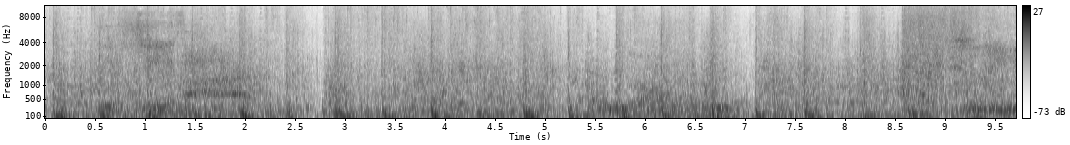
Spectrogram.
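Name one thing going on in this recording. A chainsaw roars.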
